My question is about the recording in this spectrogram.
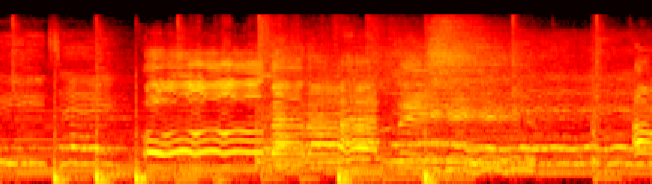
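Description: Live gospel worship singing: a group of women's voices with vibrato over band accompaniment, with regular low drum thumps.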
